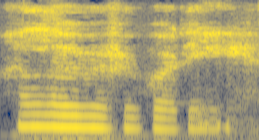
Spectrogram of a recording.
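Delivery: ordinary talk, nothing marked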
